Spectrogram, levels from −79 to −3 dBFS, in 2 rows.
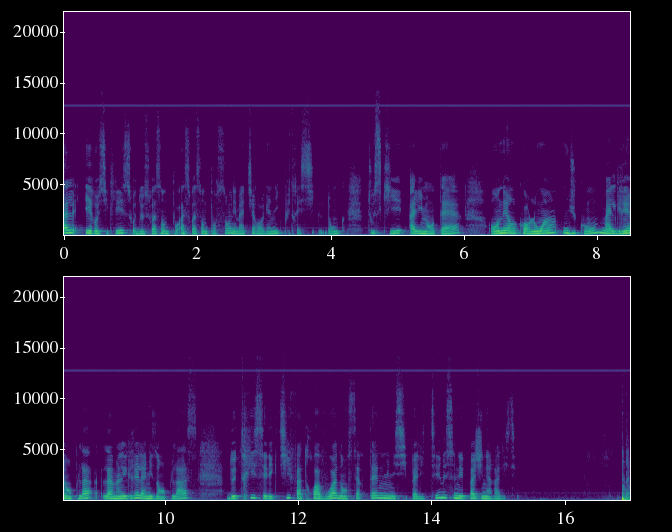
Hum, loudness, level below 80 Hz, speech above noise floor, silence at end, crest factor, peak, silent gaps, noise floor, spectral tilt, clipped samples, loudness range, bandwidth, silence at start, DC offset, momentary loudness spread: none; -31 LUFS; -56 dBFS; 28 dB; 0 s; 20 dB; -10 dBFS; none; -58 dBFS; -7 dB/octave; under 0.1%; 7 LU; 13.5 kHz; 0 s; under 0.1%; 14 LU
